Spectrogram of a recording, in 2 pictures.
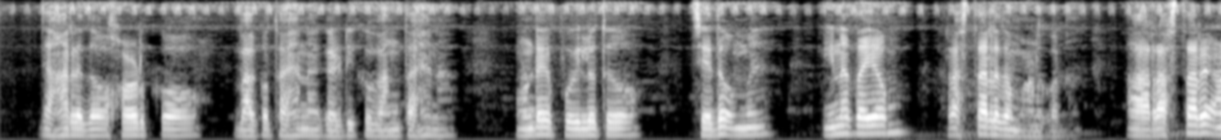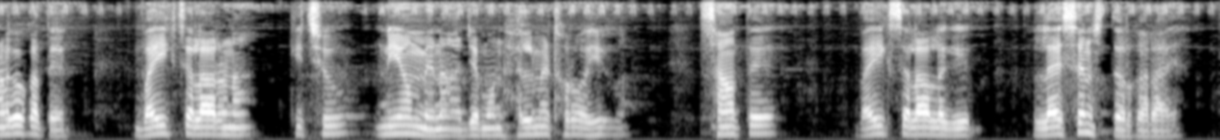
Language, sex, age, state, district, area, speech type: Santali, male, 30-45, West Bengal, Purulia, rural, spontaneous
